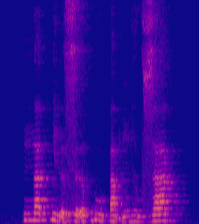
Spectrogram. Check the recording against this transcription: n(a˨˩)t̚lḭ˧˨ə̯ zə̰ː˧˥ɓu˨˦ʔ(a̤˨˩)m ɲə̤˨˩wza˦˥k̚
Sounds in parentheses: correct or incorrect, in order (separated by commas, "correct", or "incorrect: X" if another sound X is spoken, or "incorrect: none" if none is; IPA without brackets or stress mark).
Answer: incorrect: a˦˥, incorrect: a̰˧˨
